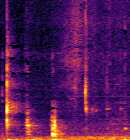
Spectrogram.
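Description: A bottle just taken from the fridge, with some stirred-up sediment, being opened: four short clicks and clinks of cap and glass, spaced unevenly over a second and a half against a quiet low hum, with no voices.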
